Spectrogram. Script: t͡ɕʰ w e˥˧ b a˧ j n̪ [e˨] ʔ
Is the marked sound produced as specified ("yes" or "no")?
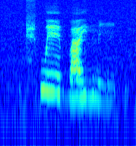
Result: no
